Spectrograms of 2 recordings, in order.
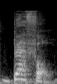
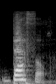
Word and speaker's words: Bethel: It's Bethel. Bethel, which is... Bethel is a synagogue somewhere. But There's a place in Israel. Bethel, New York. We just put the emphasis on the wrong syllable.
